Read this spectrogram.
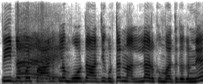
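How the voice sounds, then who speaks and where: Fast, bright-voiced woman, chatty. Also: high voice, a little hiss or hum. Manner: lively, chatty, repeats tags like "you see". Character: chatty young village wife. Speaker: storyteller voicing all roles.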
